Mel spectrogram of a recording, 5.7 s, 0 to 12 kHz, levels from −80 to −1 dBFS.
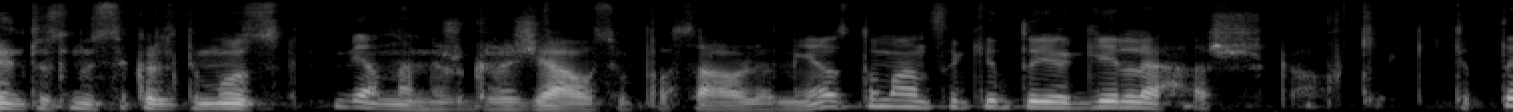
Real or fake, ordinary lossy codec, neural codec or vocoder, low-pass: fake; MP3, 64 kbps; autoencoder, 48 kHz, 128 numbers a frame, DAC-VAE, trained on Japanese speech; 10.8 kHz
